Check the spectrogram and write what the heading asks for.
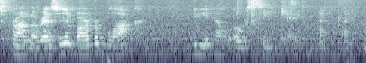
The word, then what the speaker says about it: Block: She said this is for public record, and it's from a resident, Barbara Block, B-L-O-C-K. I pronounced it right.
